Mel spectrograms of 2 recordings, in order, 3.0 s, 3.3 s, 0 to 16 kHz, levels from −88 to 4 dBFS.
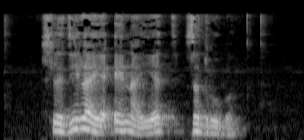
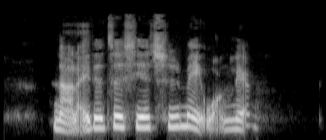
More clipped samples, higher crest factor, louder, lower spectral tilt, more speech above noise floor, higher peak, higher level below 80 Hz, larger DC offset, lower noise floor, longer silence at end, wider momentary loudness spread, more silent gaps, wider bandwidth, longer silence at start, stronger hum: neither; about the same, 18 dB vs 16 dB; second, -23 LUFS vs -16 LUFS; about the same, -4.5 dB/octave vs -4.5 dB/octave; second, 31 dB vs 56 dB; second, -6 dBFS vs -2 dBFS; first, -64 dBFS vs -72 dBFS; neither; second, -54 dBFS vs -71 dBFS; about the same, 0.65 s vs 0.7 s; first, 14 LU vs 9 LU; neither; about the same, 11.5 kHz vs 11.5 kHz; second, 0.4 s vs 0.55 s; neither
